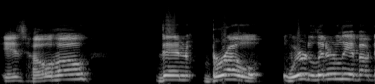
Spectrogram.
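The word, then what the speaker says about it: Huohuo: Literally, it's pronounced ho-ho.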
